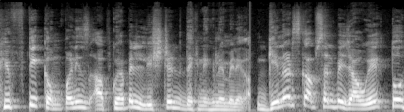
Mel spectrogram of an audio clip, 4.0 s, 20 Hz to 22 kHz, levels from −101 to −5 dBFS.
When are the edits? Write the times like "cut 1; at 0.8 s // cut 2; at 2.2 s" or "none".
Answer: cut 1; at 2.5 s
